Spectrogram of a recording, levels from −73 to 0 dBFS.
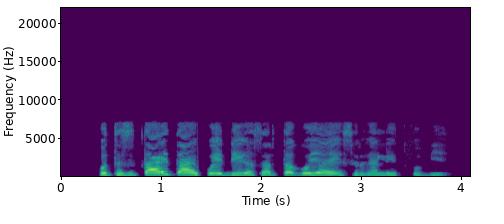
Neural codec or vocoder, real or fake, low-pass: none; real; 7.2 kHz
